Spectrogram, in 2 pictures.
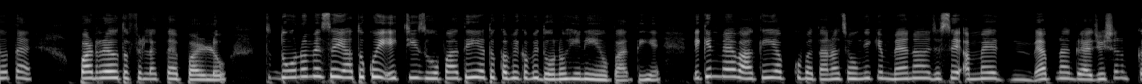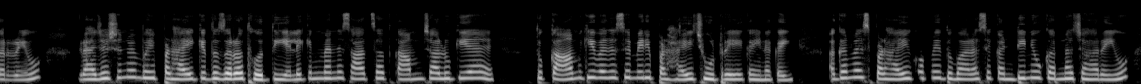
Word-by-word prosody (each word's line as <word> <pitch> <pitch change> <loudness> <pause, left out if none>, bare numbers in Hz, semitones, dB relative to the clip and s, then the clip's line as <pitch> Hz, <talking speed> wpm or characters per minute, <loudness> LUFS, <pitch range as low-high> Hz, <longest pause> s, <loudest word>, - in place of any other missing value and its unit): होता 290 +1 -3
है, 260 -3 -5 0.5
पढ़ 290 0 +5
रहे 300 +1 +6
हो 305 - +6
तो - - +2
फिर 275 0 -6
लगता 255 +1 -4
है 255 - +2
पढ़ 220 -1 +3
लो, 215 +1 0 0.4
तो 320 - -15
दोनों 330 +3 0
में 375 0 0
से 360 +1 +2
या 315 -1 +2
तो 345 +3 +1
कोई 345 -1 +4
एक 285 +2 0
चीज़ 305 -2 -2
हो 275 0 +1
पाती 285 +2 0
है 330 - +4
या 315 - +3
तो 315 0 -1
कभी-कभी 290 0 0
दोनों 245 0 +2
ही 260 -1 +2
नहीं 240 -3 +3
हो 210 - +1
पाती 210 +3 -3
है। 210 - -4 0.4
लेक़िन 365 +6 -1
मैं 355 -1 +2
वाकई 290 +1 0
आपको 300 0 -4
बताना 250 -1 -2
चाहूँगी 260 +2 -2
कि 285 - -6
मैं 255 0 -1
ना 290 +1 -2
जैसे 260 +3 -1
अब 245 -3 -3
मैं 275 +2 -1 0.2
मैं 215 0 -3
अपना 275 +3 -2
ग्रेजुएशन 245 +4 -3
कर 230 -2 -4
रही 210 0 -6
हूँ, 260 +8 -2 0.4
ग्रेजुएशन 260 +7 +2
में 330 -1 -2
भई 300 -1 +3
पढ़ाई 245 -2 +3
की 275 +3 -2
तो 275 +2 +2
ज़रूरत 260 0 +6
होती 225 +1 +4
है, 210 - -1
लेक़िन 235 +4 -2
मैंने 280 +1 0
साथ-साथ 265 +1 -1
काम 240 +1 -2
चालू 270 0 +2
किया 290 +1 +2
है, 275 -4 0 0.4
तो 295 - -1
काम 245 +3 +2
की 320 +1 +2
वज़ह 305 0 0
से 320 +2 -1
मेरी 300 +1 0
पढ़ाई 240 -4 0
छूट 245 -2 +3
रही 230 0 +4
है 230 - 0
कहीं 225 -2 -1
न 215 - -1
कहीं। 200 +1 -4 0.4
अगर 290 +5 +1
मैं 330 +1 -1
इस 325 - -1
पढ़ाई 250 0 +2
को 290 +2 -6
अपने 300 +2 -4
दोबारा 250 -2 0
से 285 +2 -5
कंटिन्यू 285 +4 0
करना 265 0 +3
चाह 245 -2 -1
रही 225 -1 -2
हूँ, 265 +9 -1
265 Hz, 240 wpm, -22 LUFS, 240-290 Hz, 0.5 s, रहे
